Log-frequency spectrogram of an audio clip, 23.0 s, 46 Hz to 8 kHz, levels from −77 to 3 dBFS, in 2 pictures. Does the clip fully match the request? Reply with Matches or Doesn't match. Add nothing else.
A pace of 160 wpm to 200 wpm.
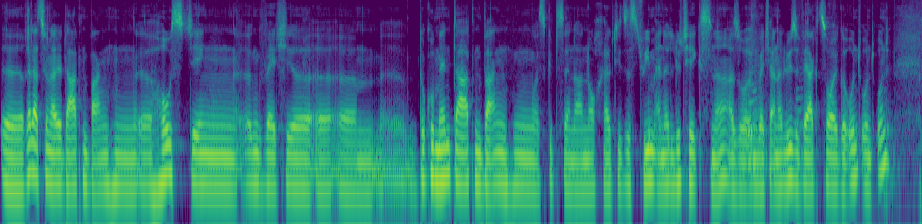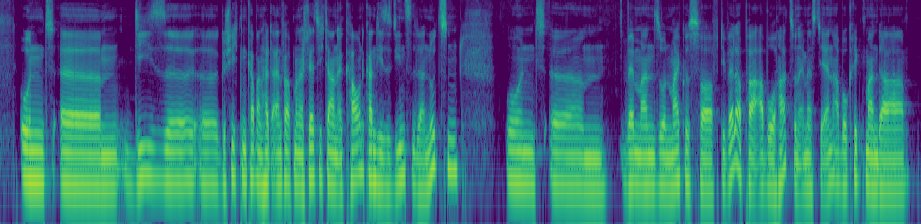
Matches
